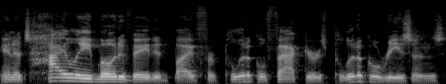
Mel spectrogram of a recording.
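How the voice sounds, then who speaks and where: At a moderate pace, a man with an American accent and a plain, everyday voice speaks in a medium pitch on a very clean recording with a silent background. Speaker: conference panelist on ESG investing. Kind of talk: panel discussion remarks.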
